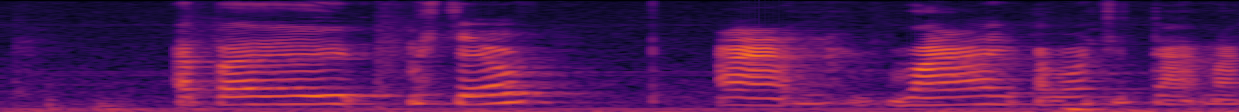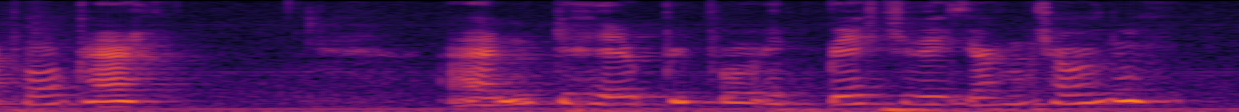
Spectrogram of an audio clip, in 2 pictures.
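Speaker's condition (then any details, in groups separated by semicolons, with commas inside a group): Profound deafness; present since birth, struggled with hearing before implant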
